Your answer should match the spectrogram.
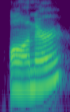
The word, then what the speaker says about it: honor: Honor, honest, air, herbs, and hours. Yes. So, we have these five words that have an H at the beginning, but we don't pronounce it.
